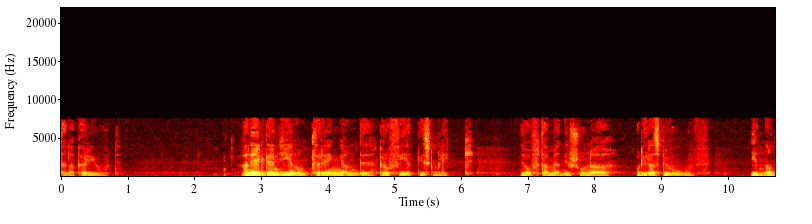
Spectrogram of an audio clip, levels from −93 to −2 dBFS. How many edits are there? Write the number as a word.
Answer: one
